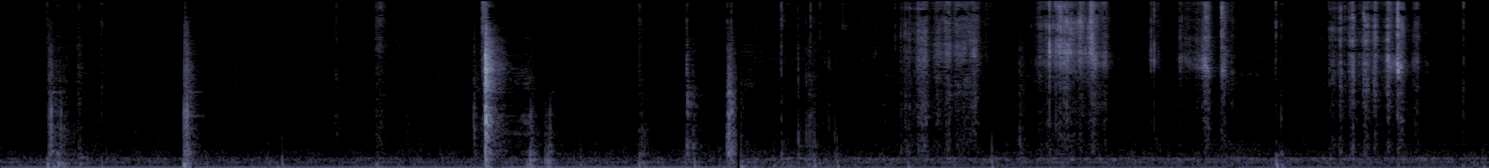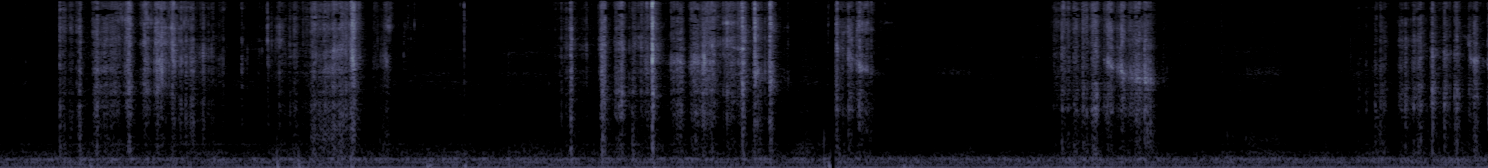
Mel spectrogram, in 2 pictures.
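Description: A small kitchen knife carving the flesh out of raw peeled potato halves: repeated short, crisp scraping cuts, each about a second long. In the first few seconds there are instead a few sharp knocks on the wooden cutting board. A faint steady low hum runs underneath.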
